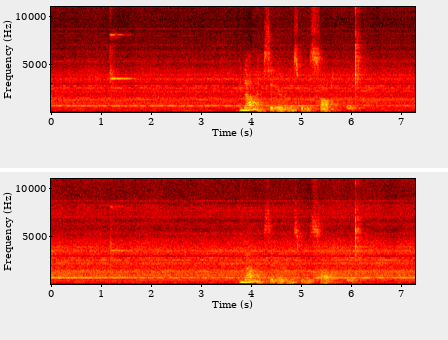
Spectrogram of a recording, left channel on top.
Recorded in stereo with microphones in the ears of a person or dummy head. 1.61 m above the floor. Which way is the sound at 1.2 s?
75° left (ahead or behind).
